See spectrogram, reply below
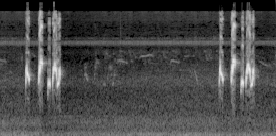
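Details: Red-whiskered bulbul singing a clipped wild-style phrase of three or four chirpy, warbled notes, then repeating it almost four seconds later, over a low steady hum.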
